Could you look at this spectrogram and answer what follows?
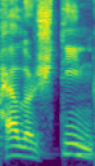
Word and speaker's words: Hellerstein: O juiz se chama Alvin Hellerstein ou Hellerstein, como os americanos pronunciariam, né?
